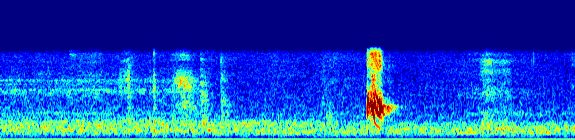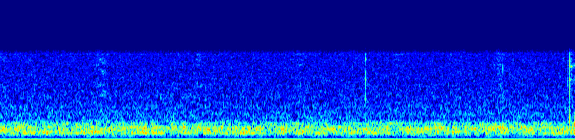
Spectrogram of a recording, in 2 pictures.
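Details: One-day-old female newborn with hiccups: a single sharp brief hiccup against quiet room hiss, perhaps fainter ones nearby.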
